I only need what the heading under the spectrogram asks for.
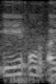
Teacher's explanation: यानी कि इनको दोनों को मिला के बोला जाएगा। ए और आई किससे बोले जाएंगे? कंठ और तालु से। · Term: कंठ तालु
